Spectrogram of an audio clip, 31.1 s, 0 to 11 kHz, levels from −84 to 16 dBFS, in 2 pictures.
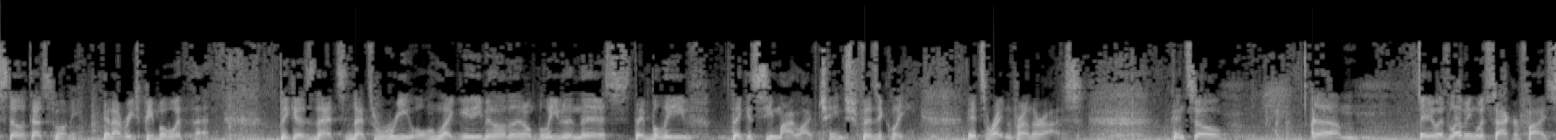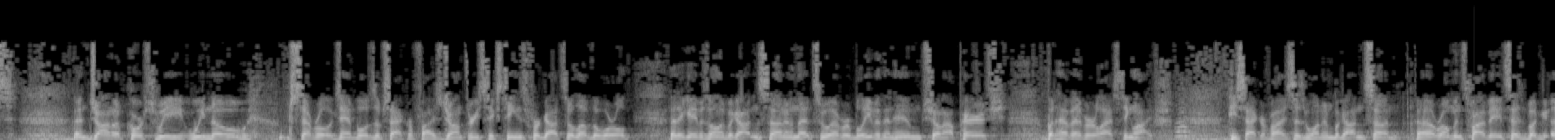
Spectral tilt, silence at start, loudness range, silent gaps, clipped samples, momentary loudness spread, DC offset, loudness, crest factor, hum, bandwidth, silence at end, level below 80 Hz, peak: -5.5 dB/octave; 0 s; 2 LU; none; under 0.1%; 7 LU; under 0.1%; -16 LUFS; 16 dB; none; 8 kHz; 0 s; -36 dBFS; 0 dBFS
